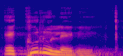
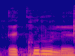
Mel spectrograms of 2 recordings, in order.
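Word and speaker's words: Ekurhuleni: I'm experiencing the kingdom more than I'm experiencing Erkuleni and their bad service delivery. Are you with me? I can never get that word right. How do you say Ekulu? Ekuruleni. Ekuruleni.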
